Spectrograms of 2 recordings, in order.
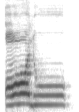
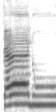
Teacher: اس کو پڑھتے وقت ہمیں یاد رکھنا ہے کہ قوف کو ہم کیف نہ پڑھ دیں اور ہم اس کو ایسے نہ پڑھ دیں کالو، کیونکہ قوف ایک ہیوی لیٹر ہے، آپ نے اس میں استعلا بھی کرنا ہے اور یہ تفخیم کا ہائیسٹ لیول ہے۔ تو آپ اس کو پڑھتے ہوئے یہ ساری باتیں یاد رکھیں گے۔ · قوف کیونکہ ہیوی لیٹر ہے، استعلا کا لیٹر ہے، تو الف مد بھی ہیوی ہی ہوگی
